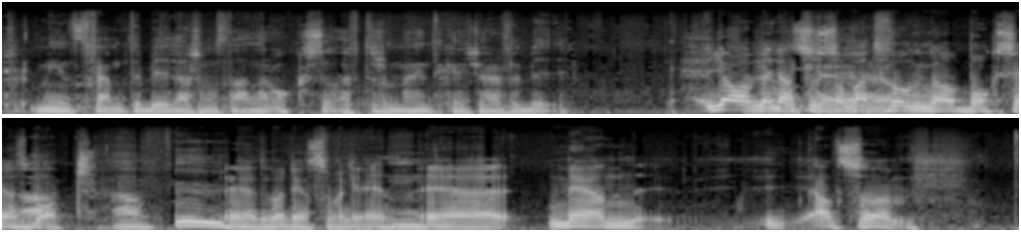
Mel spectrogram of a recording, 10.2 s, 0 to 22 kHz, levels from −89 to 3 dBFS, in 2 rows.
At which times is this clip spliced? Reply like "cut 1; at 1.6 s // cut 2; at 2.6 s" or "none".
none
